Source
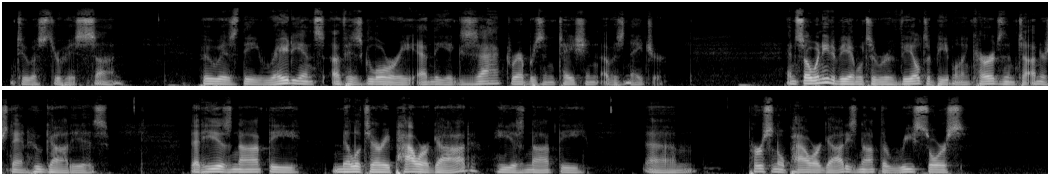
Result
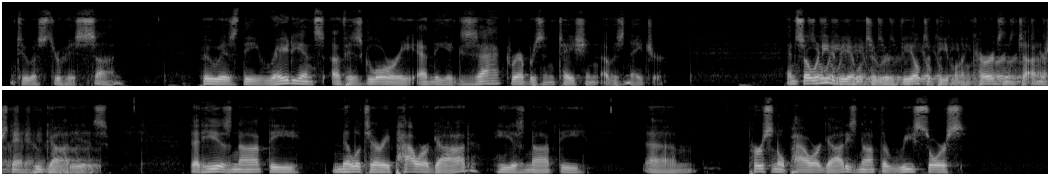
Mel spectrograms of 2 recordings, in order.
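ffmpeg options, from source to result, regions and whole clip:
-filter_complex "[0:a]asettb=1/sr,asplit=3[s0][s1][s2];[s0]atrim=end=7.934[s3];[s1]atrim=start=7.93:end=11.45,asetpts=PTS-STARTPTS,afade=t=in:d=0.004:c=qsin,afade=t=out:st=3.516:d=0.004:c=qsin,highshelf=f=10000:g=-6,aecho=1:1:117|234|351|468|585:0.299|0.146|0.0717|0.0351|0.0172,atrim=end_sample=155232[s4];[s2]atrim=start=11.446[s5];[s3][s4]acrossfade=d=0.004:c1=hsin:c2=qsin[s6];[s6][s5]acrossfade=d=0.004:c1=qsin:c2=hsin,highpass=f=110:p=1,equalizer=f=480:t=o:w=1.2:g=7,alimiter=limit=0.335:level=0:latency=1:release=56,volume=0.668"

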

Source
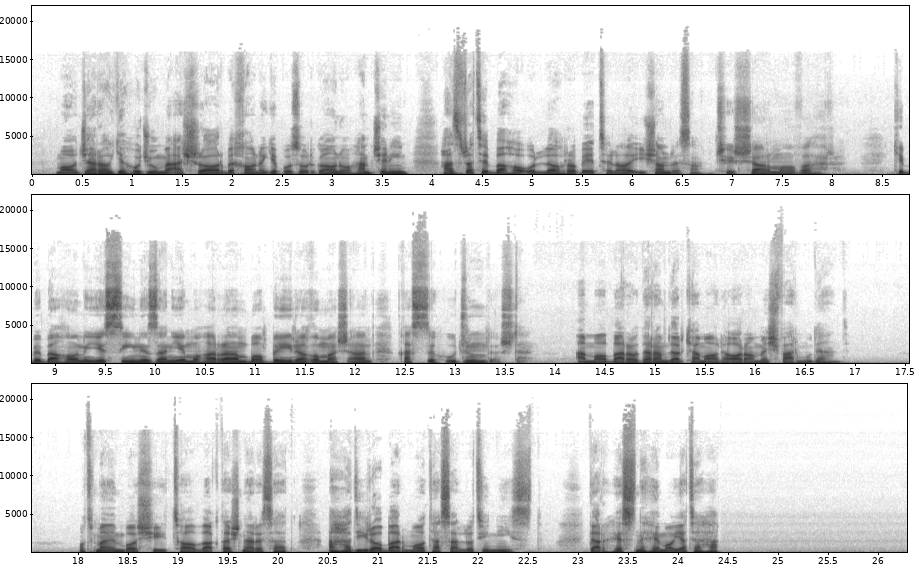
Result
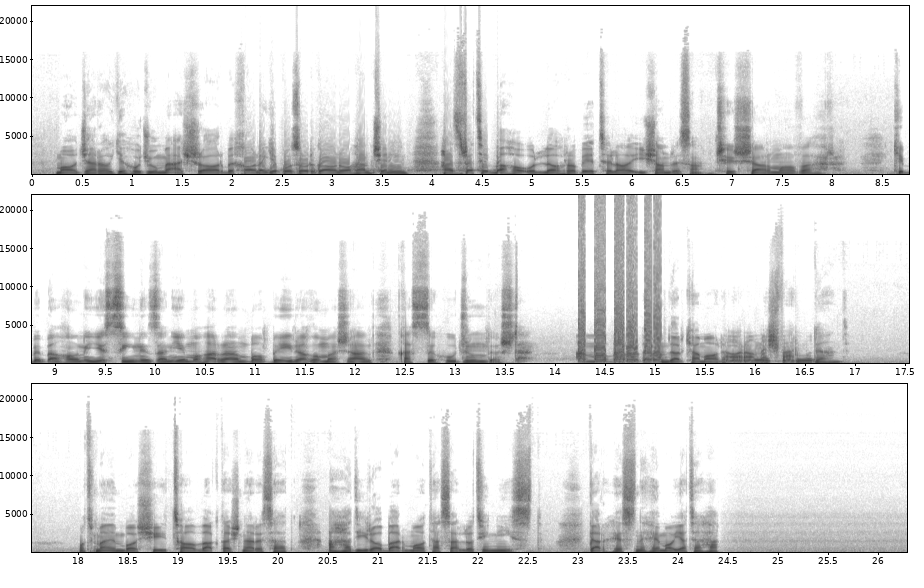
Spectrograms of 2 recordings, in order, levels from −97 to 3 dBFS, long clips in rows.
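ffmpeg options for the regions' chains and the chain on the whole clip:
-filter_complex "[0:a]asettb=1/sr,asplit=3[s0][s1][s2];[s0]atrim=end=2.044[s3];[s1]atrim=start=2.04:end=4.69,asetpts=PTS-STARTPTS,afade=t=in:d=0.004:c=qsin,afade=t=out:st=2.646:d=0.004:c=qsin,equalizer=f=540:t=o:w=0.81:g=13.5,acompressor=threshold=0.0794:ratio=8:attack=3.2:release=140:knee=1:detection=peak,asoftclip=type=hard:threshold=0.0794[s4];[s2]atrim=start=4.686[s5];[s3][s4]acrossfade=d=0.004:c1=hsin:c2=qsin[s6];[s6][s5]acrossfade=d=0.004:c1=qsin:c2=hsin,asettb=1/sr,asplit=3[s7][s8][s9];[s7]atrim=end=8.844[s10];[s8]atrim=start=8.84:end=12.14,asetpts=PTS-STARTPTS,afade=t=in:d=0.004:c=qsin,afade=t=out:st=3.296:d=0.004:c=qsin,acrossover=split=590[s11][s12];[s11]aeval=exprs='val(0)*(1-0.7/2+0.7/2*cos(2*PI*5.5*n/s))':c=same[s13];[s12]aeval=exprs='val(0)*(1-0.7/2-0.7/2*cos(2*PI*5.5*n/s))':c=same[s14];[s13][s14]amix=inputs=2:normalize=0,asplit=2[s15][s16];[s16]adelay=25,volume=0.224[s17];[s15][s17]amix=inputs=2:normalize=0,atrim=end_sample=145530[s18];[s9]atrim=start=12.136[s19];[s10][s18]acrossfade=d=0.004:c1=hsin:c2=qsin[s20];[s20][s19]acrossfade=d=0.004:c1=qsin:c2=hsin,asettb=1/sr,asplit=3[s21][s22][s23];[s21]atrim=end=13.624[s24];[s22]atrim=start=13.62:end=15.07,asetpts=PTS-STARTPTS,afade=t=in:d=0.004:c=qsin,afade=t=out:st=1.446:d=0.004:c=qsin,acrossover=split=420 4300:gain=0.2 1 0.251[s25][s26][s27];[s25][s26][s27]amix=inputs=3:normalize=0,aeval=exprs='(mod(7.94*val(0)+1,2)-1)/7.94':c=same[s28];[s23]atrim=start=15.066[s29];[s24][s28]acrossfade=d=0.004:c1=hsin:c2=qsin[s30];[s30][s29]acrossfade=d=0.004:c1=qsin:c2=hsin,asettb=1/sr,asplit=3[s31][s32][s33];[s31]atrim=end=15.704[s34];[s32]atrim=start=15.7:end=16.6,asetpts=PTS-STARTPTS,afade=t=in:d=0.004:c=qsin,afade=t=out:st=0.896:d=0.004:c=qsin,acompressor=threshold=0.0708:ratio=4:attack=3.2:release=140:knee=1:detection=peak,aeval=exprs='val(0)*sin(2*PI*240*n/s)':c=same[s35];[s33]atrim=start=16.596[s36];[s34][s35]acrossfade=d=0.004:c1=hsin:c2=qsin[s37];[s37][s36]acrossfade=d=0.004:c1=qsin:c2=hsin,highpass=f=270:p=1,highshelf=f=6900:g=-9,acompressor=threshold=0.0282:ratio=12,volume=2"

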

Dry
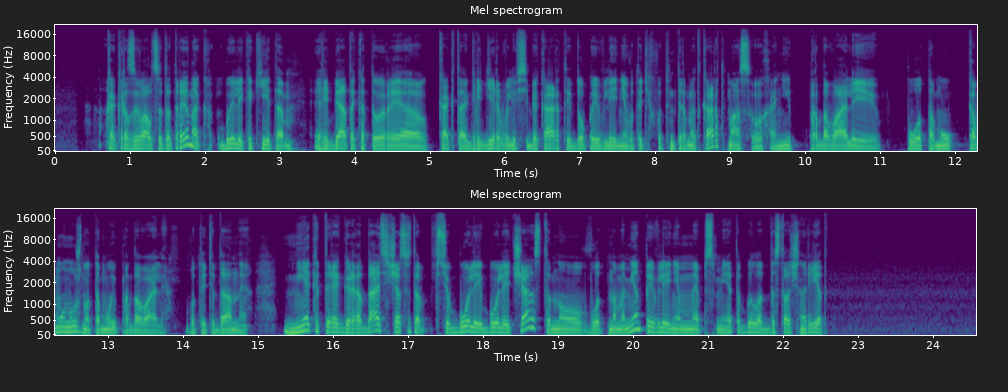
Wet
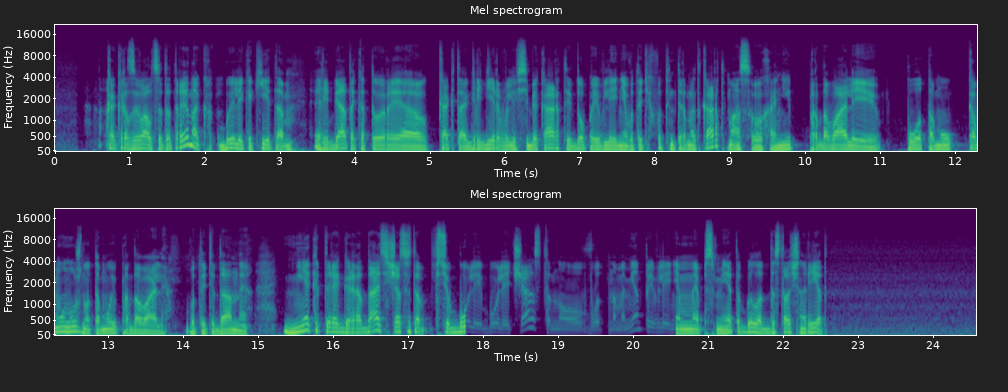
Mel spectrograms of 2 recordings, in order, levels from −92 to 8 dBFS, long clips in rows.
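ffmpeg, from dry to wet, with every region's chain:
-filter_complex "[0:a]asettb=1/sr,asplit=3[s0][s1][s2];[s0]atrim=end=17.764[s3];[s1]atrim=start=17.76:end=20.57,asetpts=PTS-STARTPTS,afade=t=in:d=0.004:c=qsin,afade=t=out:st=2.806:d=0.004:c=qsin,agate=range=0.355:threshold=0.0224:ratio=16:release=100:detection=peak,acompressor=threshold=0.0282:ratio=5:attack=3.2:release=140:knee=1:detection=peak,highpass=1400[s4];[s2]atrim=start=20.566[s5];[s3][s4]acrossfade=d=0.004:c1=hsin:c2=qsin[s6];[s6][s5]acrossfade=d=0.004:c1=qsin:c2=hsin,lowpass=f=7700:w=0.5412,lowpass=f=7700:w=1.3066,lowshelf=f=130:g=9.5,alimiter=limit=0.188:level=0:latency=1:release=173,volume=1.88"

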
